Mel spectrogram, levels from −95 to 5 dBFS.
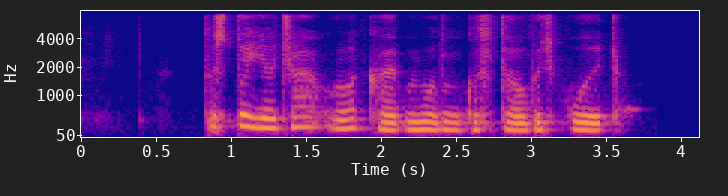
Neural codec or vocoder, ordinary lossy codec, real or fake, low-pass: codec, 16 kHz, 0.5 kbps, FunCodec, trained on Chinese and English, 25 frames a second; AAC, 48 kbps; fake; 7.2 kHz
